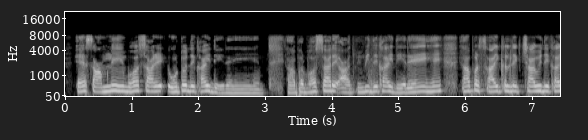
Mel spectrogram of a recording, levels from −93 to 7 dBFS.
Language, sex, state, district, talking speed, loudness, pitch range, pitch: Hindi, male, Chhattisgarh, Balrampur, 200 wpm, -22 LUFS, 170-205 Hz, 195 Hz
